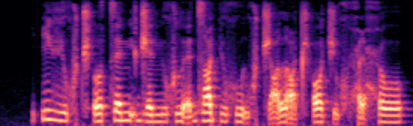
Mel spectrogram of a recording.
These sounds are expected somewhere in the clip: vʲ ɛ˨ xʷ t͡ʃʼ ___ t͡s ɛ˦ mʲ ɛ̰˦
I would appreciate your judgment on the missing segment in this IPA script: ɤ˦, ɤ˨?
ɤ˨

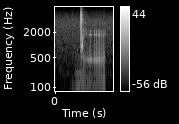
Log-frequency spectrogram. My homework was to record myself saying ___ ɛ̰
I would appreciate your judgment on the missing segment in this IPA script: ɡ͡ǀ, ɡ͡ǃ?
ɡ͡ǀ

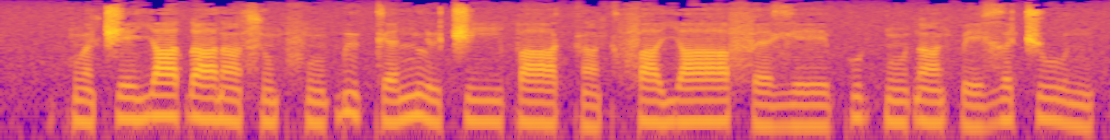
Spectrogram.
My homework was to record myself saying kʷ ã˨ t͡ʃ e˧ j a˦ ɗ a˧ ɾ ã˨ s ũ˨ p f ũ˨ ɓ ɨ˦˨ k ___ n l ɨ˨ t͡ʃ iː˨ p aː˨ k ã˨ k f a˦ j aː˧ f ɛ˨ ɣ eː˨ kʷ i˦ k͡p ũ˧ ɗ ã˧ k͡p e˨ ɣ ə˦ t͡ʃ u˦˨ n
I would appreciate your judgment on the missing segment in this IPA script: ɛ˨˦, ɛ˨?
ɛ˨˦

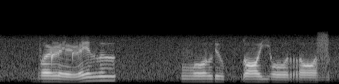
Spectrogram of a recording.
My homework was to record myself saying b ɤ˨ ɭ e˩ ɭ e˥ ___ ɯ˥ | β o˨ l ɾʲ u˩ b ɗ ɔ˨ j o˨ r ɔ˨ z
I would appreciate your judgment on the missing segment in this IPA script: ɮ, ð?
ð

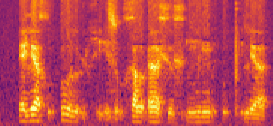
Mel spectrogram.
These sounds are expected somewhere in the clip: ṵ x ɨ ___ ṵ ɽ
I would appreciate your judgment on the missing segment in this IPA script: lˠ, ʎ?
lˠ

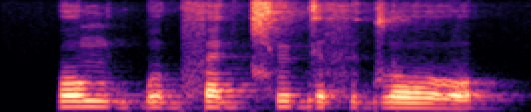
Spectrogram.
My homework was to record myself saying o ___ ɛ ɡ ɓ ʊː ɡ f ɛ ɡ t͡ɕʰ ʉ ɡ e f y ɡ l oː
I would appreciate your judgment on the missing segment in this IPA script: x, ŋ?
ŋ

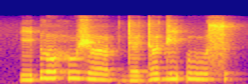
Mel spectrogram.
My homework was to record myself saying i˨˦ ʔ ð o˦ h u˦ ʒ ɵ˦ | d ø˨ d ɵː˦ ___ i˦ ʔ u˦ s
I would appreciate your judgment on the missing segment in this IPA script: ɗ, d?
d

